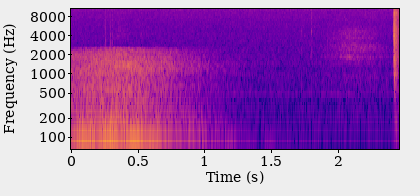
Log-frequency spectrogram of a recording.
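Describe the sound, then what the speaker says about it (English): A slowed-down whoosh made to suggest a heavy wrecking ball flying past: a deep, rumbling rush that swells loudly for about a second, then fades out into near silence, ending with a brief click. "I found a whoosh that was much faster than that. I slowed it down to make it sound big and heavy."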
